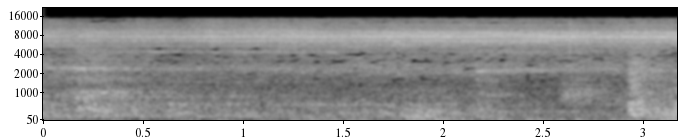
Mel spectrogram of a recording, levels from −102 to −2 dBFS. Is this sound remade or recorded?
recorded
